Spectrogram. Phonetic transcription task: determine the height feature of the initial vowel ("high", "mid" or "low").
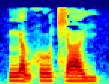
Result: low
